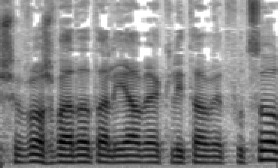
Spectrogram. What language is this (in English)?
Hebrew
